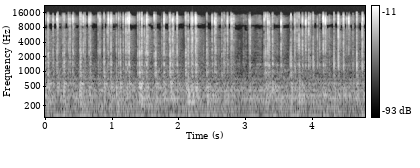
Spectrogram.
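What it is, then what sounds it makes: Polished wooden table top. Long nails tap rapidly on a glossy, varnished, solid brown polished wooden table top, making a steady stream of quick, dry clicks. Each tap dies away almost instantly, leaving a bright, crisp clatter over a soft low body.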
